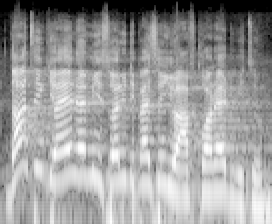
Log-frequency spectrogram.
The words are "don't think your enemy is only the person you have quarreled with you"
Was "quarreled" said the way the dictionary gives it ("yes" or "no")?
no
